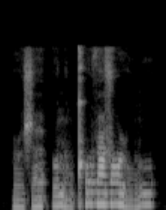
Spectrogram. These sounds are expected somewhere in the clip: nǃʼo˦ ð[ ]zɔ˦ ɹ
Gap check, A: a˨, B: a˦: B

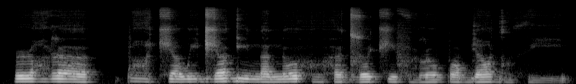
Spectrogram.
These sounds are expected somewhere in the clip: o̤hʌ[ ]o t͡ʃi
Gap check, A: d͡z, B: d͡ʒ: A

